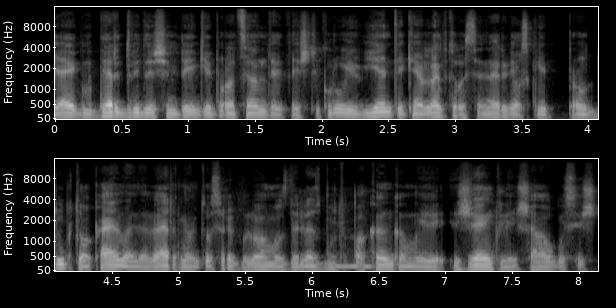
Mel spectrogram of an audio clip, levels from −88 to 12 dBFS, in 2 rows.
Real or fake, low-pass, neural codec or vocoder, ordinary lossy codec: fake; 14.4 kHz; codec, 44.1 kHz, 2.6 kbps, SNAC; MP3, 96 kbps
